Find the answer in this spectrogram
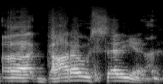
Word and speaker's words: Garo Setian: How you pronounce your first name? Garo Setian.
